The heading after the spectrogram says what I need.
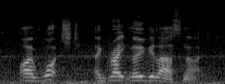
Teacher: after ch, we also use the t sound, as opposed to the vibrating D sound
